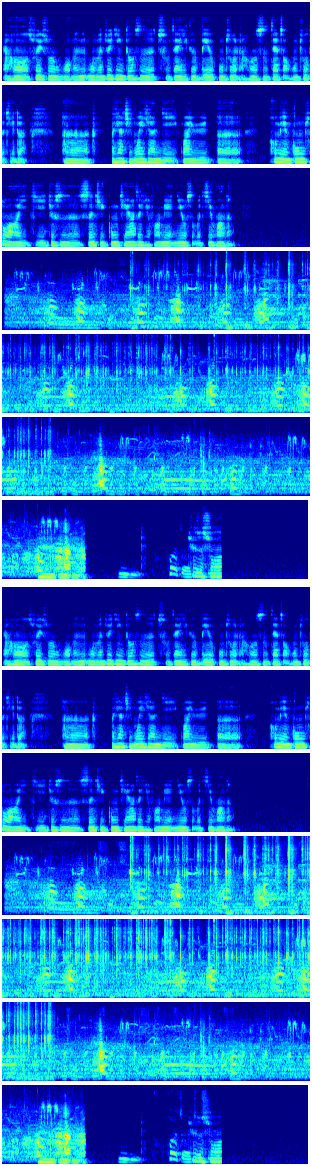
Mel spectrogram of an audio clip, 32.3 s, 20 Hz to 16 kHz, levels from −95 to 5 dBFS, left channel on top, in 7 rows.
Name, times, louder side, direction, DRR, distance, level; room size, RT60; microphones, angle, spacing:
voice 1, 0.0-8.4 8.6-12.7 28.2-29.0 30.6-31.0, left 1 dB, 45° left, 6.8 m, -47 dB
sound 1, 13.9-29.0, right 2 dB, 10° right, 0.8 m, -43 dB
voice 2, 14.6-21.1 22.2-23.5 24.0-26.8 29.5-29.9 30.2-31.0, right 2 dB, 50° right, 2.9 m, -58 dB
sound 2, 15.6-23.9, right 10 dB, 80° right, 0.8 m, -45 dB
head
